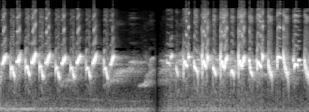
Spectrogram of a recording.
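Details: Lure song of a vigorously singing yellow-vented bulbul to make other bulbuls call: a quick run of rolling, zigzag chirps, a brief softer gap, then a denser bubbly chatter of rising-falling notes.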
